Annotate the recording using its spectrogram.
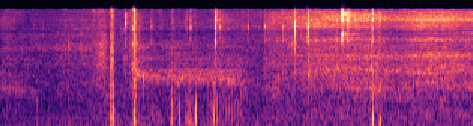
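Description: Eurasian red squirrels gnawing and cracking nuts, giving a handful of separate sharp clicks and cracks, with a louder, duller knock near the end.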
